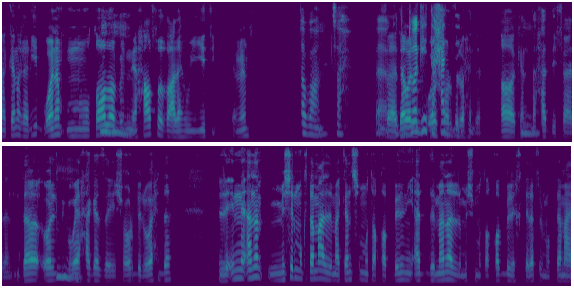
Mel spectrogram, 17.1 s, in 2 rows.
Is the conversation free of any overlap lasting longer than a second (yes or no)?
no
